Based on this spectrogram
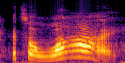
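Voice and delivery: ordinary delivery

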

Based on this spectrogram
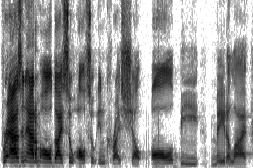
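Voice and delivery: loud, emphatic preaching of the passage; scripture reading. Acted. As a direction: proclaim it to the congregation. Quotes scripture again.

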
